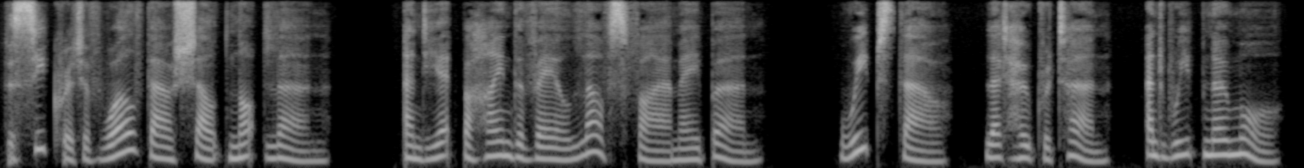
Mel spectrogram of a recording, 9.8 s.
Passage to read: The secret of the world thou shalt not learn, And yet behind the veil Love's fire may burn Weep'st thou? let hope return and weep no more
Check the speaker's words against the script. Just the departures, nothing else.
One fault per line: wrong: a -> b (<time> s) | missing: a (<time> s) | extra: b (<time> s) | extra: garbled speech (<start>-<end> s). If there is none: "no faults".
missing: the (0.8 s)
